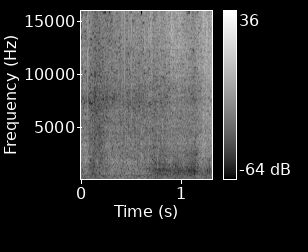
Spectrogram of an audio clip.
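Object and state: Nothing is struck.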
